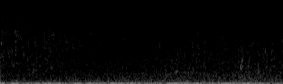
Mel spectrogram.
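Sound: sea waves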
